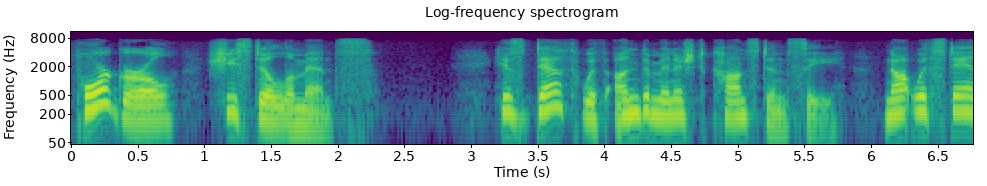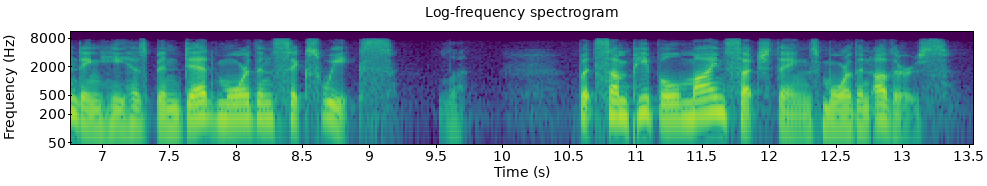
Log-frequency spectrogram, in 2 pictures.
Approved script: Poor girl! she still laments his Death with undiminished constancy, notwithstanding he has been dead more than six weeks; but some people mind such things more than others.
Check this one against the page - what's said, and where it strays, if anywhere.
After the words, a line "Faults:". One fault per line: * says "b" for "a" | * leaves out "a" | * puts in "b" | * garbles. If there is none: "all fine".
Poor girl! she still laments his Death with undiminished constancy, notwithstanding he has been dead more than six weeks; but some people mind such things more than others.
Faults:
all fine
